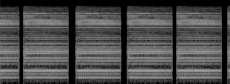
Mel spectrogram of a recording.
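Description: A 'wrong answer' buzzer sound effect, a pitched buzz repeated in half-second blasts about twice a second, marking a rejection.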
